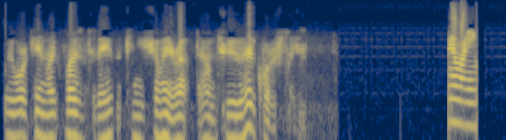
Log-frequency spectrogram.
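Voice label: Sheriff Lake Patrol, scanner audio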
